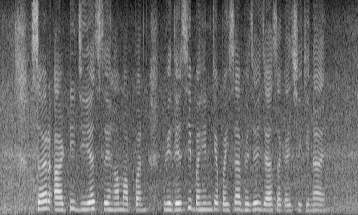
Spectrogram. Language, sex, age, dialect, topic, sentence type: Maithili, female, 18-24, Southern/Standard, banking, question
